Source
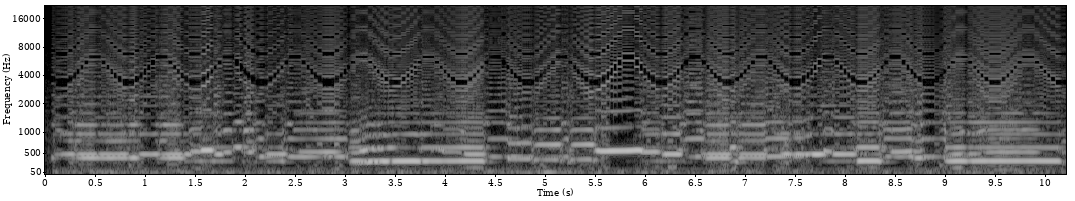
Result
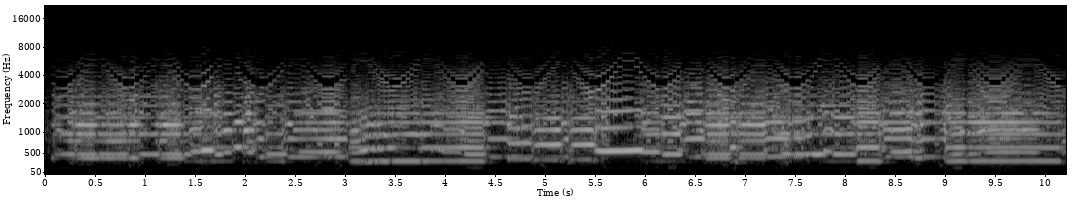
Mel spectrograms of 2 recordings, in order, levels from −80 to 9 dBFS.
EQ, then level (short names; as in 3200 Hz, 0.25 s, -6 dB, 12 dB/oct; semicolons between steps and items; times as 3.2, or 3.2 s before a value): dynamic EQ 1500 Hz, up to +8 dB, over -43 dBFS, Q 1.6; Butterworth band-pass 1500 Hz, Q 0.71; air absorption 78 m; 0.0 dB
